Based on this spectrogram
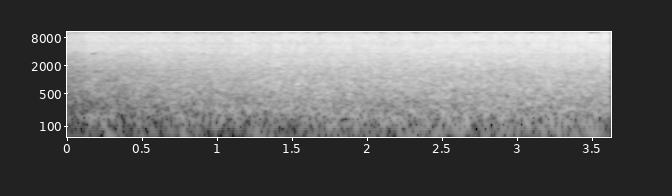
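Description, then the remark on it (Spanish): The swollen Galindón stream in San Nicolás del Puerto, north of Seville, Spain, rushes loudly and steadily after overflowing through the town in persistent rain, a dense, continuous roar of churning water with no pauses and no voices. “Es el sonido del arroyo Galindón en San Nicolás del Puerto, al norte de Sevilla, cuyas aguas van a parar al Güeznar, que es uno de los tres grandes ríos de la Sierra Morena sevillana.”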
